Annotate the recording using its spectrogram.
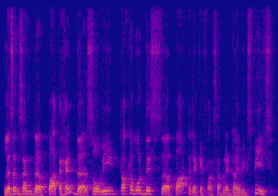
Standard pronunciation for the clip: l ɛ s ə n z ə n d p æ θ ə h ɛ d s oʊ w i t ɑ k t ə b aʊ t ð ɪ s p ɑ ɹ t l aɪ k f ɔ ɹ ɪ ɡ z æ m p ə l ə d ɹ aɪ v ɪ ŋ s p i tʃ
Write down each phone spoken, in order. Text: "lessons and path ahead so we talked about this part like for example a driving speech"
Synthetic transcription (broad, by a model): l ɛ s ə n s ə n d p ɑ t ə h ɛ d s oʊ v i t ɑ k t ə b aʊ t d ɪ s p ɑ ɹ t l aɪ k f ɔ ɹ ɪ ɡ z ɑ m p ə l ə d ɹ aɪ v ɪ ŋ s p i tʃ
